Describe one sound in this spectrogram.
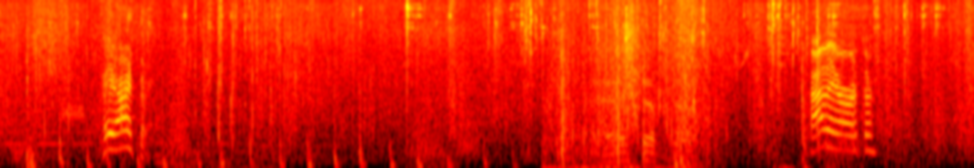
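A horse whinnies briefly, twice.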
